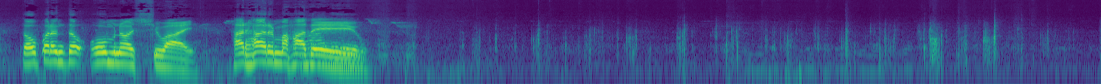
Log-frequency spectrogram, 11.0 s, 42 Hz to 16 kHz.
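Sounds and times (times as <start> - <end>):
footsteps on stone path: 3.7 - 11.0.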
